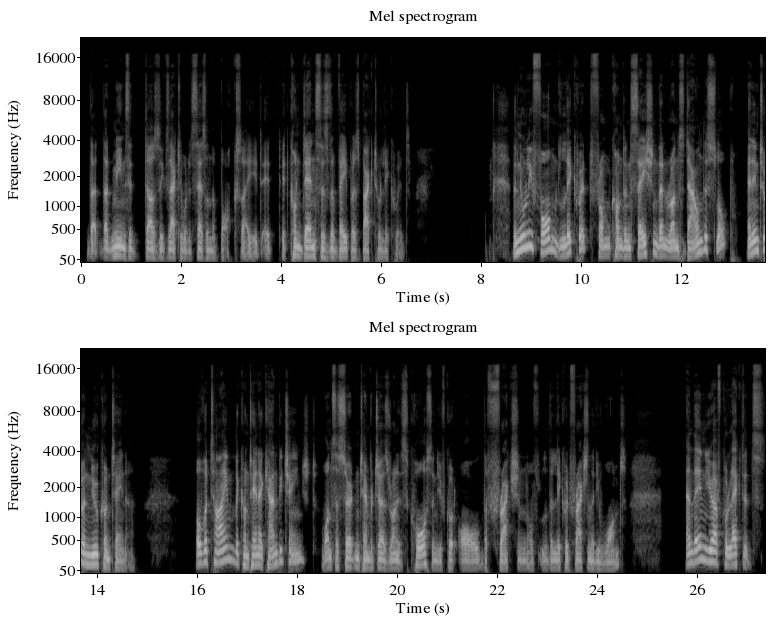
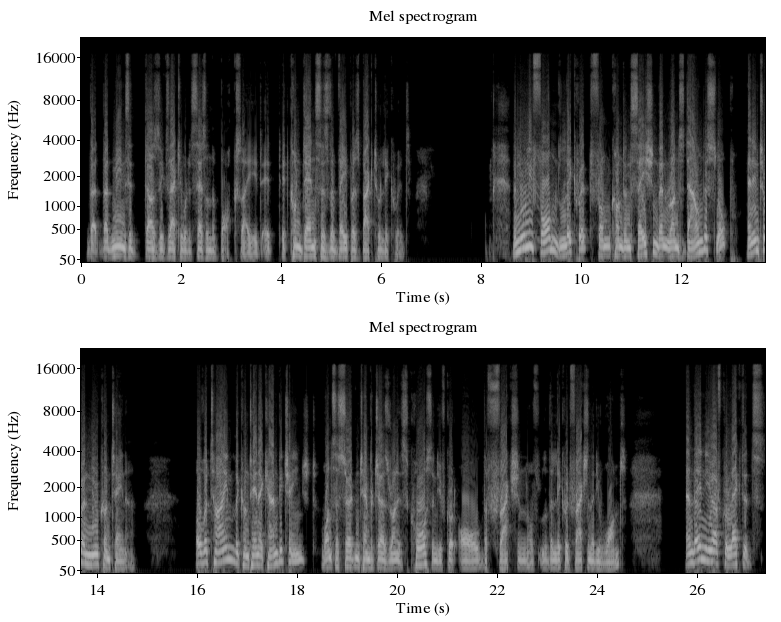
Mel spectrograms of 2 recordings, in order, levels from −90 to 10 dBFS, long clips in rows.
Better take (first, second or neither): first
